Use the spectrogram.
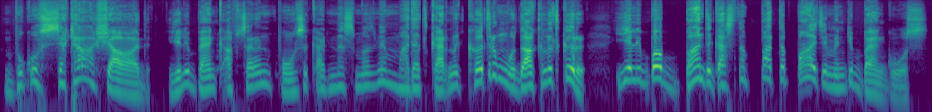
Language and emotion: Kashmiri, happy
